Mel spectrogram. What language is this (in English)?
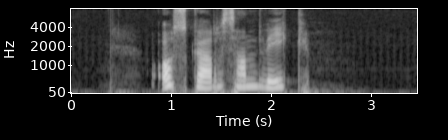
Norwegian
